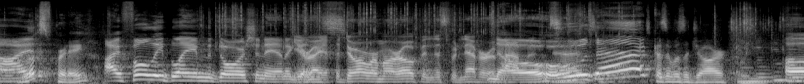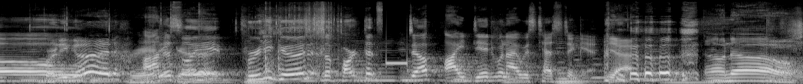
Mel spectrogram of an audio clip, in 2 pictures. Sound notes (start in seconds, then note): 11.8 beep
